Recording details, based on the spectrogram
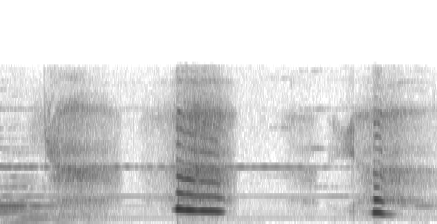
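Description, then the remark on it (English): A voice acts out a couple of drawn-out, breathy yawns, each swelling into a brief moaning groan before trailing off, fairly loud, with soft breathing between them. “Okay, that was not a yawn.”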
